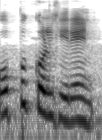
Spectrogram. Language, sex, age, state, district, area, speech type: Tamil, female, 30-45, Tamil Nadu, Cuddalore, rural, read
